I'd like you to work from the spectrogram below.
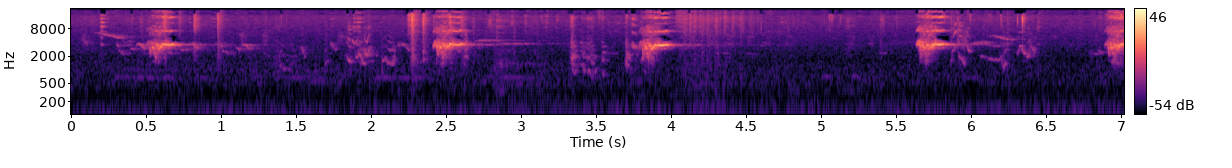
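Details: Budgerigars playing, tagged Austin, Texas: short high chirps roughly every one and a half to two seconds, each a quick bright burst with a brief whistled tail, faint chatter in between and a quiet low hum beneath.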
